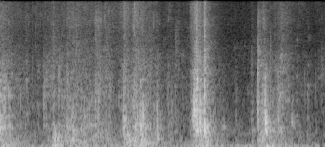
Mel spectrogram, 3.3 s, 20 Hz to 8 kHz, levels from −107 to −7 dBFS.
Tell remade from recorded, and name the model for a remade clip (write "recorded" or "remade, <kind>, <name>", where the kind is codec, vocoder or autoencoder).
recorded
